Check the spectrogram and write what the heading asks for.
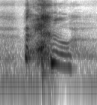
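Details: Person with a cold, sneezes painful on the throat: a single loud, forceful sneeze with a sharp burst of air, then a short voiced tail.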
